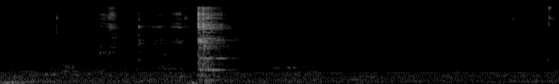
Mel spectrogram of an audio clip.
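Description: A spoon clinks against a bowl while mixing chicken pieces with yogurt, garam masala, coriander powder and ginger-garlic paste, giving a few scattered close taps with one louder clatter in a quiet kitchen.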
